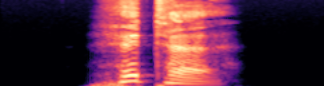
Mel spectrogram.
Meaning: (noun) 1. hut, cabin, shack, cottage (small house, typically built of light materials rather than stone) 2. metalworks, ironworks (factory that produces metal)
- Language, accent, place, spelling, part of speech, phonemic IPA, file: German, Germany, Berlin, Hütte, noun / proper noun, /ˈhʏtə/, De-Hütte.ogg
